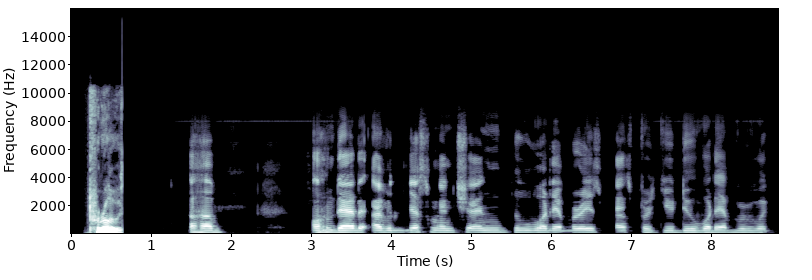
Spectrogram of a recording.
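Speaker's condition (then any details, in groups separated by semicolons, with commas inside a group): Friedreich's ataxia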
